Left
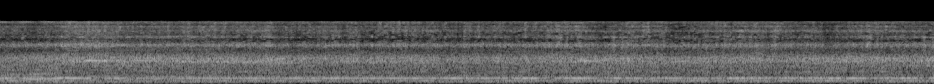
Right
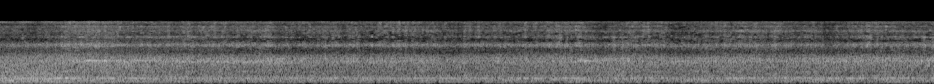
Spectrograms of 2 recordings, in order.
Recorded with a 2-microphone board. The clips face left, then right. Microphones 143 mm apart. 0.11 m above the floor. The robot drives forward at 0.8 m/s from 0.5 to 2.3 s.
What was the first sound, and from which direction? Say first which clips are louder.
An insect: right 3 dB; 60° right (ahead or behind).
